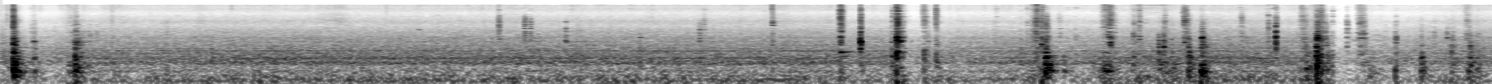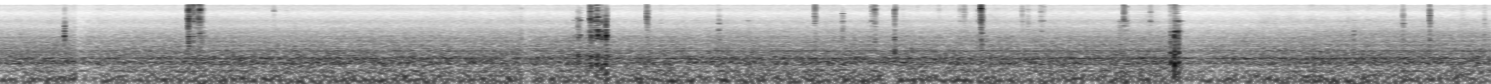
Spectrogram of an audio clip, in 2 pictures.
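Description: Metal clinks and knocks from steel brackets, bolts and a ratchet being handled while a conveyor motor is bolted onto its mount, over a steady hum. Most of the knocks are bunched between about eight and fourteen seconds in.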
